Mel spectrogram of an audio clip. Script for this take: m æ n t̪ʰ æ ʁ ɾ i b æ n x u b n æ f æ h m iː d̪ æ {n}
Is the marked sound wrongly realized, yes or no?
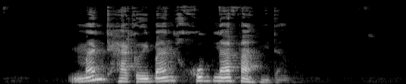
yes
